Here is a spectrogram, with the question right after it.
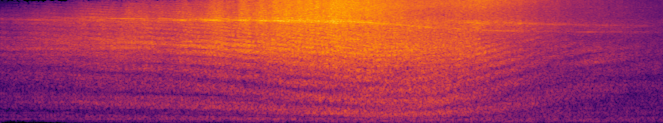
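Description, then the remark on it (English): A loud, rushing jet engine roar swells to a peak midway and then slowly recedes, like an aircraft passing overhead, with no voices. “And these hand dryers. What is with this jet propulsion engine one?”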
